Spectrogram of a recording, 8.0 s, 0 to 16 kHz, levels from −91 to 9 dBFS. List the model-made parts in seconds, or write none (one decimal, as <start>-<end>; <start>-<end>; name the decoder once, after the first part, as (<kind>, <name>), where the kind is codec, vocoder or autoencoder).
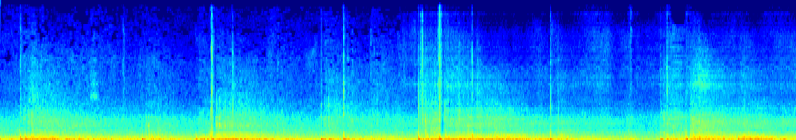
4.0-8.0 (codec, SNAC)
